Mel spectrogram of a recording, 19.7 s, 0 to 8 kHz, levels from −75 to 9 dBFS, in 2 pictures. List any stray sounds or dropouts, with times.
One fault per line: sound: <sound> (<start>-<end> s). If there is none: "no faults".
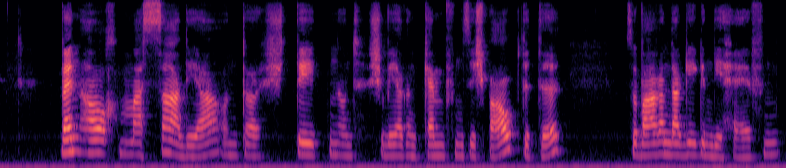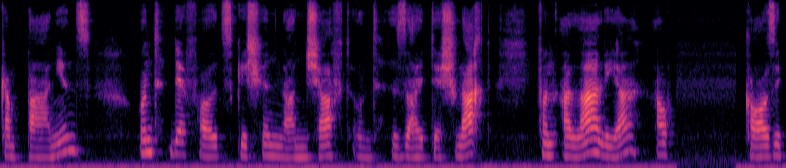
no faults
